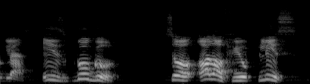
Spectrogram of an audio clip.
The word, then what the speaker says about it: Google: G double Oh GED so I had people say go go it's not go go they're two O's there is no bubble like that Google glass is Google so all of you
